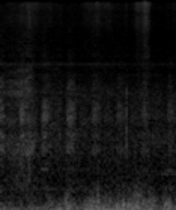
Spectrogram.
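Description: German Shepherd dog panting in quick, faint, even breaths, about four or five a second.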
